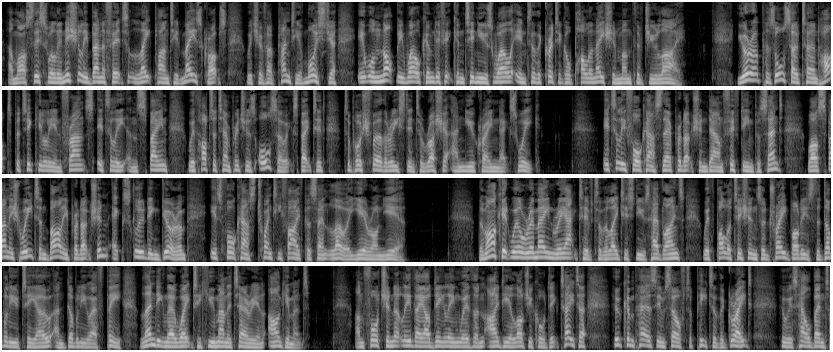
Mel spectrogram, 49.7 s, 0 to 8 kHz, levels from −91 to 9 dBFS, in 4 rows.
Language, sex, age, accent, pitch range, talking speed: English, male, 50-69, British, 135-165 Hz, 145 wpm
